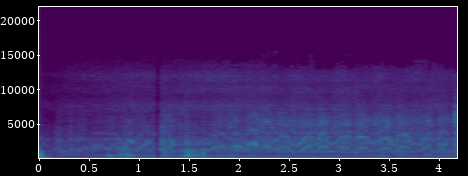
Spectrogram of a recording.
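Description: Birds calling and chirping in quick, rising-and-falling notes over a steady low outdoor background.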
